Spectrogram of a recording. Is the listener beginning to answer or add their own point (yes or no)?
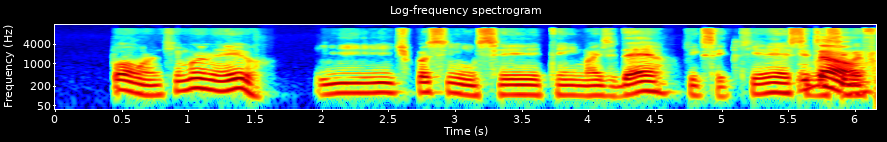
no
